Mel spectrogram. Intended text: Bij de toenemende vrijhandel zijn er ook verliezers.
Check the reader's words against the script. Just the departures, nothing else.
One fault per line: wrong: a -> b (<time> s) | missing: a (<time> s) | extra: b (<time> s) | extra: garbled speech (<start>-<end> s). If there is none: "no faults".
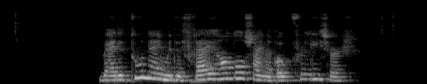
no faults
